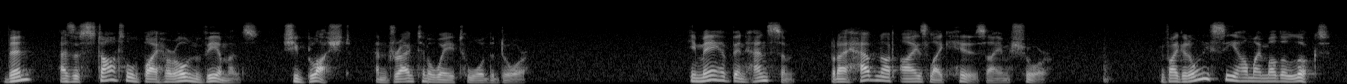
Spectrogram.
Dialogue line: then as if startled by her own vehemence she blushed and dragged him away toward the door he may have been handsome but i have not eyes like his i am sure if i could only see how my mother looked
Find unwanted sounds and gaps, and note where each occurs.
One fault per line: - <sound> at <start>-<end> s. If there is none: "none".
- thud at 11.0-11.2 s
